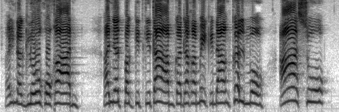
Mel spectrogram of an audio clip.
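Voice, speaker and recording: A woman's voice: sits high, moderate pace, sharp tone. A woman playing a sly, scolding aunt in an audio drama, with an Ilocano accent. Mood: scolding, startled.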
